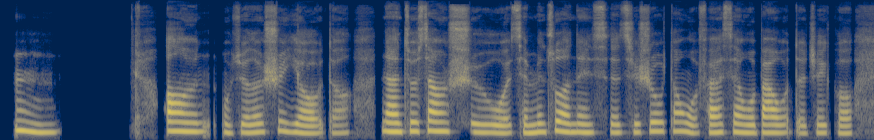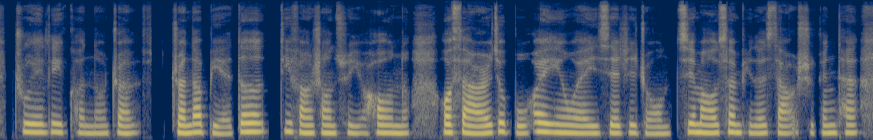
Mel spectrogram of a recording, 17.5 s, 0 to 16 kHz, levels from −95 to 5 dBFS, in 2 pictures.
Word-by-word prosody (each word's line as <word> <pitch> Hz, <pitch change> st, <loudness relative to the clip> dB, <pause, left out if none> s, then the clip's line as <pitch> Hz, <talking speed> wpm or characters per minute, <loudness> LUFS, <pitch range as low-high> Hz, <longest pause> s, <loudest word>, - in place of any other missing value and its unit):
嗯。 220 Hz, -4 st, +1 dB, 1.0 s
呃， 240 Hz, -2 st, +6 dB, 0.2 s
我 210 Hz, -2 st, -4 dB
觉 205 Hz, +1 st, -2 dB
得 215 Hz, +1 st, +1 dB
是 240 Hz, +1 st, -2 dB
有 195 Hz, -3 st, +1 dB
的， 200 Hz, +1 st, -9 dB, 0.3 s
那 230 Hz, -2 st, +6 dB
就 240 Hz, +1 st, +1 dB
像 240 Hz, 0 st, +4 dB
是 220 Hz, -2 st, -2 dB
我 200 Hz, -1 st, +1 dB
前 205 Hz, 0 st, -3 dB
面 215 Hz, +2 st, +2 dB
做 240 Hz, +1 st, +3 dB
的 225 Hz, -, +4 dB
那 215 Hz, -1 st, +1 dB
些， 210 Hz, 0 st, -5 dB
其 215 Hz, +1 st, -5 dB
实 225 Hz, +3 st, -3 dB, 0.2 s
当 240 Hz, -1 st, -1 dB
我 210 Hz, -4 st, 0 dB
发 210 Hz, 0 st, +2 dB
现 215 Hz, 0 st, 0 dB
我 205 Hz, -, +2 dB
把 205 Hz, 0 st, +3 dB
我 200 Hz, +1 st, -2 dB
的 190 Hz, -3 st, -8 dB
这 200 Hz, +1 st, -4 dB
个 190 Hz, -1 st, -4 dB, 0.3 s
注 225 Hz, -1 st, 0 dB
意 215 Hz, 0 st, +3 dB
力 215 Hz, 0 st, -2 dB
可 205 Hz, -1 st, -9 dB
能 190 Hz, 0 st, -4 dB
转 195 Hz, 0 st, -3 dB, 0.3 s
转 200 Hz, -2 st, +3 dB
到 215 Hz, +2 st, +4 dB
别 185 Hz, -4 st, -5 dB
的 225 Hz, +2 st, +3 dB
地 240 Hz, -, -4 dB
方 210 Hz, -3 st, 0 dB
上 200 Hz, -1 st, 0 dB
去 205 Hz, 0 st, -6 dB
以 190 Hz, -, -5 dB
后 200 Hz, 0 st, 0 dB
呢， 195 Hz, 0 st, -1 dB, 0.3 s
我 215 Hz, -, +6 dB
反 210 Hz, 0 st, +2 dB
而 190 Hz, +1 st, +3 dB
就 230 Hz, +3 st, +1 dB
不 195 Hz, -3 st, -4 dB
会 230 Hz, 0 st, +4 dB
因 205 Hz, -1 st, +2 dB
为 190 Hz, -1 st, +1 dB
一 -, -, 0 dB
些 195 Hz, +1 st, -1 dB
这 200 Hz, +1 st, -4 dB
种 180 Hz, -1 st, -5 dB
鸡 225 Hz, -, -1 dB
毛 200 Hz, -2 st, +3 dB
蒜 215 Hz, +1 st, +1 dB
皮 210 Hz, -1 st, -5 dB
的 190 Hz, 0 st, -1 dB
小 195 Hz, -2 st, -4 dB
事 200 Hz, -, -9 dB
跟 200 Hz, -1 st, -2 dB
他 200 Hz, 0 st, -3 dB
210 Hz, 235 characters per minute, -20 LUFS, 195-220 Hz, 1.0 s, 呃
